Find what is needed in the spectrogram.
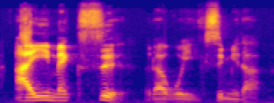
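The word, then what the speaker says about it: IMEX: CGV에서 나오는 그 아이맥스가 아니고 그 인센티브 트래블 미팅스 앤 이벤트 익시비션의 약자로 해서 아이맥스라고 읽습니다.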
